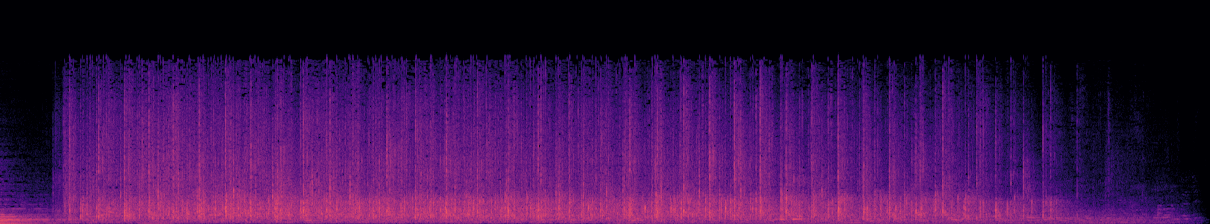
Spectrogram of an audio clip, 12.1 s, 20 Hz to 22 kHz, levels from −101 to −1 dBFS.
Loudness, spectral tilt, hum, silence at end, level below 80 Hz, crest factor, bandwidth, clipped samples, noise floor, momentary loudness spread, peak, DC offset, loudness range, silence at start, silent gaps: -40 LUFS; -1.5 dB/octave; none; 0.2 s; -88 dBFS; 24 dB; 17 kHz; under 0.1%; -64 dBFS; 11 LU; -20 dBFS; under 0.1%; 5 LU; 0 s; none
